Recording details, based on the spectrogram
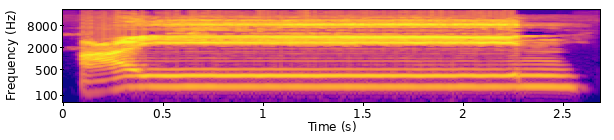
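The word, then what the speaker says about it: عين: তো দেখুন দ ত আইন আইন হরফকে হালুকের মধ্যখান থেকে উচ্চারণ করব। কারণ আইনের মাখরাজ হালকের মধ্যখান থেকে হবে।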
